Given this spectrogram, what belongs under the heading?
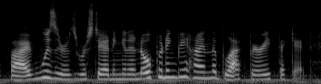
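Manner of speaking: plain reading voice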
